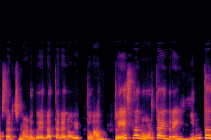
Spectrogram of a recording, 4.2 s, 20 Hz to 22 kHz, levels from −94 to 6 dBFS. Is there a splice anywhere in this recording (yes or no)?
yes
